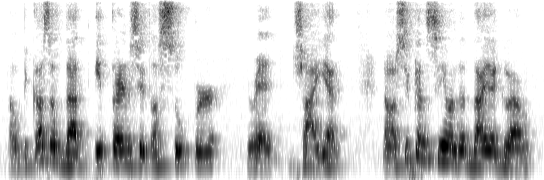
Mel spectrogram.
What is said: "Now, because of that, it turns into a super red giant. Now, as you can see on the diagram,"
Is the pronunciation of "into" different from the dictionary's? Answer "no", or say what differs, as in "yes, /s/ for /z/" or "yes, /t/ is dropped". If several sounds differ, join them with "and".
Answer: yes, /n/ is dropped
